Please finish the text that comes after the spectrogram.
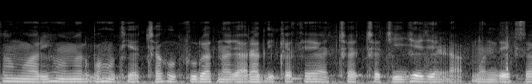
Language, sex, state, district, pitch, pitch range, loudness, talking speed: Chhattisgarhi, male, Chhattisgarh, Sarguja, 120 Hz, 115-125 Hz, -16 LUFS, 200 wpm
